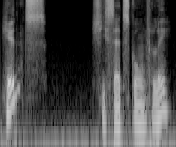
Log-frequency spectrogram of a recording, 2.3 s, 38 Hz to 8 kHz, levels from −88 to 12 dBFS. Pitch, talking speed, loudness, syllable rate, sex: 125 Hz, 100 wpm, -20 LUFS, 3.6 syllables/s, male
